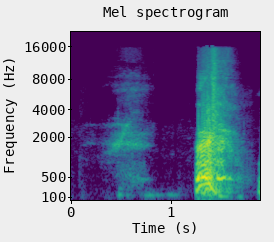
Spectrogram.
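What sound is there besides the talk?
sneeze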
